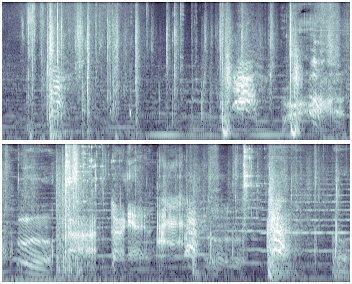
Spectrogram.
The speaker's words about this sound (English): Frightfully intense battles, epic music, punches and kicks.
